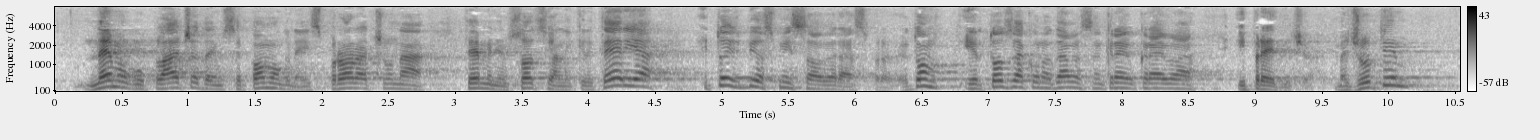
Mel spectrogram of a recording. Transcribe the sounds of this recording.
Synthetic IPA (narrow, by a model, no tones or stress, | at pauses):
ne̞mo̞ɡuplˠaːt͡ʃat̪̚d̪aimsepo̞mo̞ɡneispɾo̞ɾat͡ʃuːna | t̪e̞me̞ʎimso̞t̪sialnixkɾit̪eːɾijait̪ojebiosmiːsao̞ʋeɾaːspɾa̰ʋeut̪omjeɾt̪oːzakonod̪aːʋasankɾaːjukɾajeʋa | ipɾed̪ʋid͡ʒo̰me̞d͡ʒut̪im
